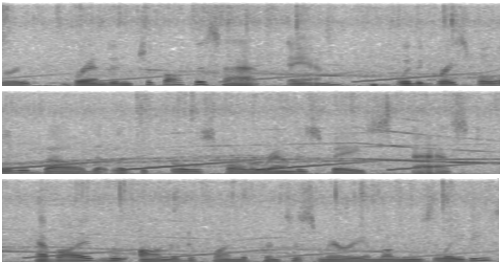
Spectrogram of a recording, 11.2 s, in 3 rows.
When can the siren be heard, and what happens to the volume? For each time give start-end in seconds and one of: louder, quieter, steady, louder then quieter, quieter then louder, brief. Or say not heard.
0.1-11.1 louder then quieter.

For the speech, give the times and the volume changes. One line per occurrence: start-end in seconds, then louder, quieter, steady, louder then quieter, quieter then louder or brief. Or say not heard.
0.0-11.1 steady.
